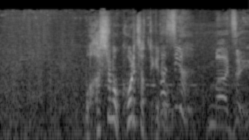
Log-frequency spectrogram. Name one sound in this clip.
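A young man shouts urgently.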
